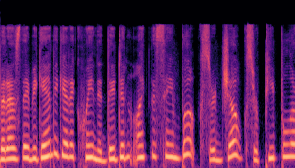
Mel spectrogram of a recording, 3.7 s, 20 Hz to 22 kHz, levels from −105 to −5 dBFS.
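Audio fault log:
2.01–3.70 s, call bitrate drop: partway through, the speech coarsens into a rougher, more watery texture. Before the drop it carries detail up to about 12 kHz, and afterwards that top end is duller. The sound fits the Opus encoder being pushed from around 48 kbps to about 18 kbps after its bandwidth estimate fell, forcing coarser coding and a lower cut-off. It holds at its worst for 1.42 s and does not recover before the clip ends.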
